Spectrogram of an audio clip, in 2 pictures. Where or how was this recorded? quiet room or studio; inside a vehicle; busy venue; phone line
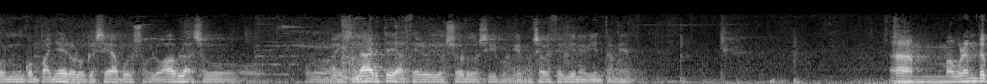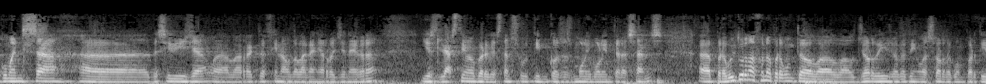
busy venue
